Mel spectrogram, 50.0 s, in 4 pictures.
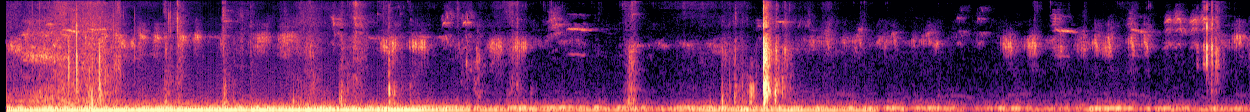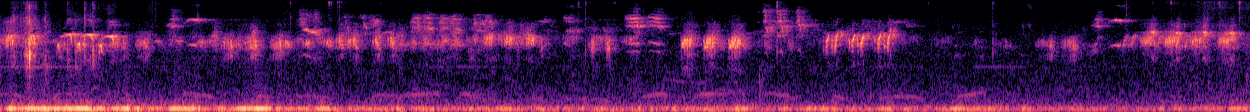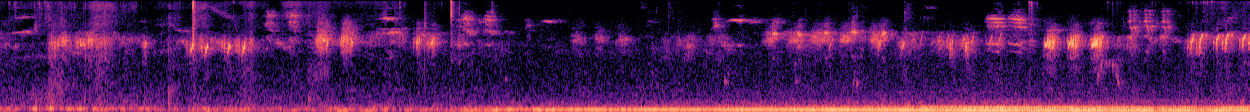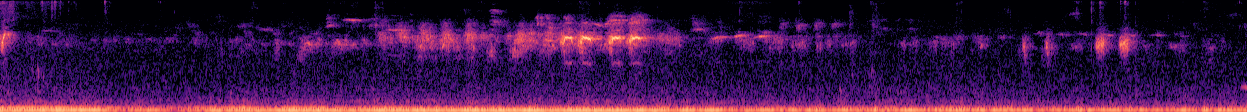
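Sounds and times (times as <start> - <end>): songbirds chirping: 0.0 - 49.9
faint low rumble: 0.1 - 15.5.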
